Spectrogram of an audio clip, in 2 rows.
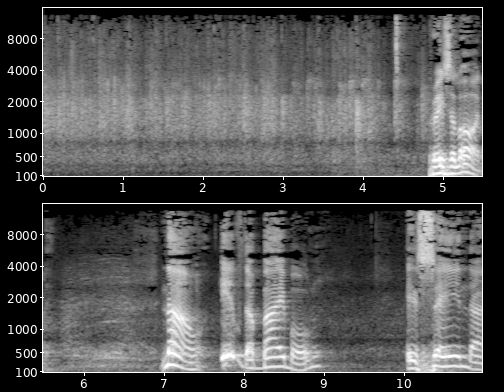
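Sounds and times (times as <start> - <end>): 
crowd clapping to bless the Lord: 0.0 - 5.2
speech: 4.8 - 5.6, 7.0 - 9.0, 10.0 - 10.9.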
